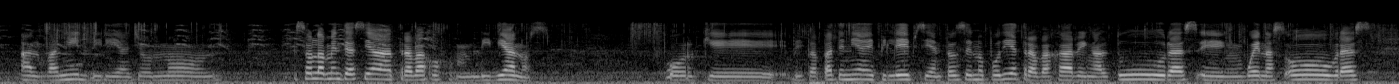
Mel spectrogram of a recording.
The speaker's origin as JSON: {"language": "Spanish", "town": "Quilaquila", "region": "Chuquisaca", "country": "Bolivia", "tie": "born there", "said": "el lugar es un pueblito de la ciudad de Sucre, de allá de Bolivia."}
